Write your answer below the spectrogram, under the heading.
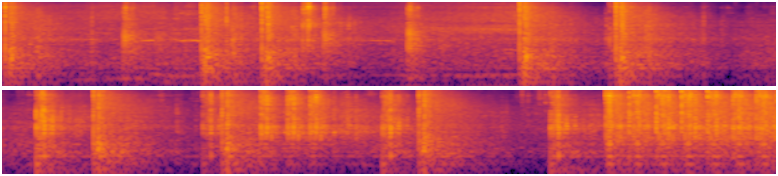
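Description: Aerial fireworks going off: a run of sharp bangs about one a second, turning into dense rapid crackling near the end.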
